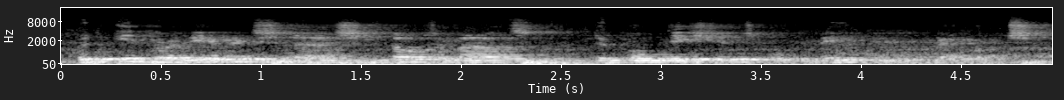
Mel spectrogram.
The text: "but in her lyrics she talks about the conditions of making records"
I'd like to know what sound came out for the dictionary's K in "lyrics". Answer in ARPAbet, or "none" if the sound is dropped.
none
